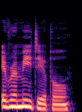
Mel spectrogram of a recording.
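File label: "irremediable", British English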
